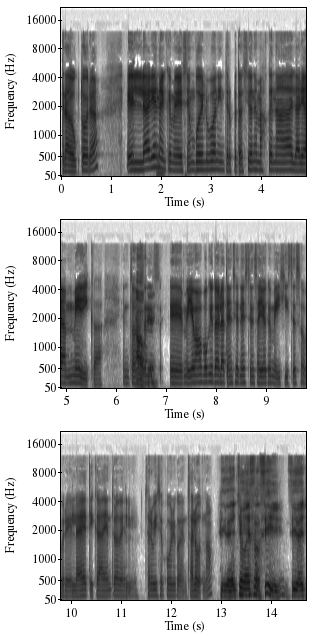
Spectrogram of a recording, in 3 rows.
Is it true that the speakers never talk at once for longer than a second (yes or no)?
yes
